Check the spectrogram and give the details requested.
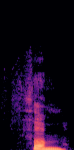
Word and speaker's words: thumb: four fingers and one thumb again be careful the pronunciation and the spelling are different the last letter B is silent thumb I hurt my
